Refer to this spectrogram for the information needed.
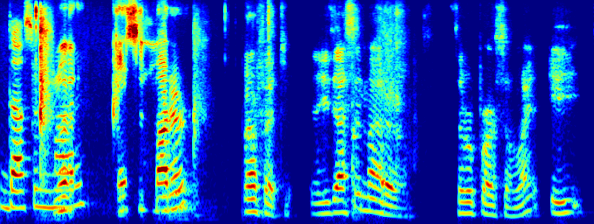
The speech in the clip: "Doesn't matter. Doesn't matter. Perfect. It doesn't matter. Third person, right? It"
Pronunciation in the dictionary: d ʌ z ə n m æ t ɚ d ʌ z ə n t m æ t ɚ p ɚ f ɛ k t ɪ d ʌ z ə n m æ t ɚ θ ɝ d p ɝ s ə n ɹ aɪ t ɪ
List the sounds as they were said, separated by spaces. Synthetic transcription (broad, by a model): d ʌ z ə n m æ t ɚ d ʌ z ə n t m æ t ɚ p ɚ f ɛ k t ɪ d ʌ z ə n m æ t ɚ s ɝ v p ɝ s ə n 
